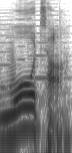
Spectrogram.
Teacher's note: where the T is pronounced, but now the R is not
